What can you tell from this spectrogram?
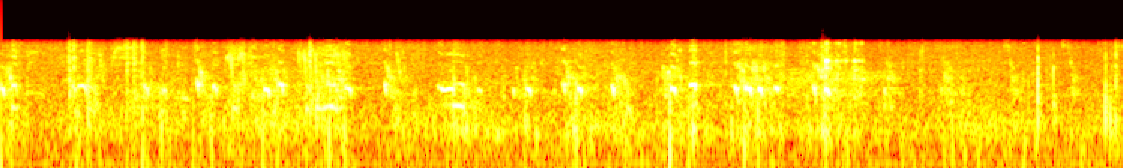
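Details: An African wild dog pack feeding on a fresh kudu kill gives busy, overlapping high twittering chirps and squeaks in quick, irregular bursts.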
